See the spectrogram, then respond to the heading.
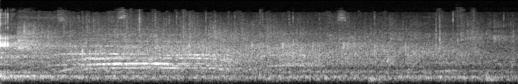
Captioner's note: applause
